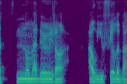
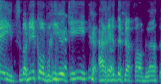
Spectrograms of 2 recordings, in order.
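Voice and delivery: higher, louder mock scolding, laughing at the end; mock telling off; 9 semitones higher, 4 dB louder than usual. To the guy behind the counter, a hammed-up higher, louder telling off. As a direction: tell him off in jest.

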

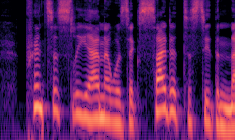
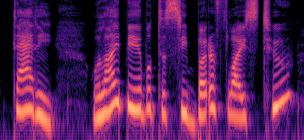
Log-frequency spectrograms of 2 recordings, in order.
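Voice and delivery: put-on high child's voice; high-pitched hopeful question; hopeful little princess; 6 semitones higher than usual. A narrator's reading. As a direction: ask Daddy like an eager little girl. Princess asks her father hopefully.

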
